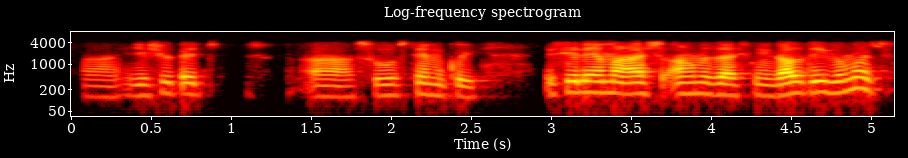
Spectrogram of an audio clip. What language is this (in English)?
Kashmiri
